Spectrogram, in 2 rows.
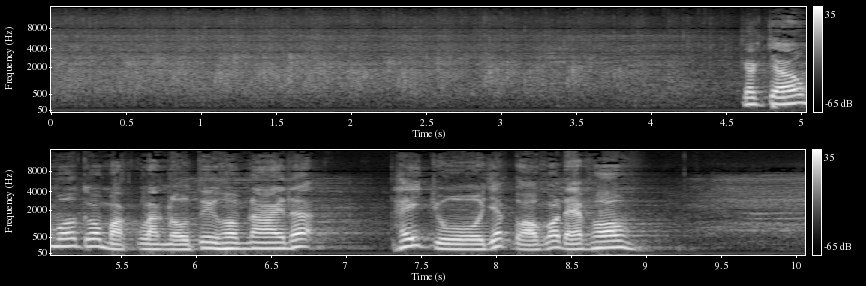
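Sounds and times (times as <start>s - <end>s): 
children applauding: 0.0s - 4.7s
speech: 4.6s - 9.0s.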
